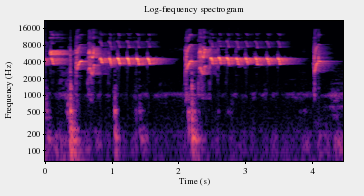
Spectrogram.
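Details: Cucak kinoy bulbul, a caged bird, singing a vigorous training song: a harsh chattering note followed by a rapid, even, high trill of about ten pulses. The phrase repeats after a short pause, then a brief third burst follows.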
